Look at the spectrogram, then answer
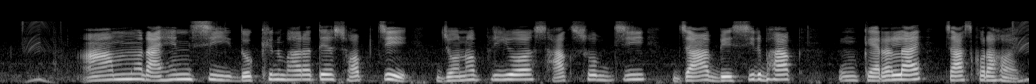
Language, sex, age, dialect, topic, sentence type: Bengali, female, 18-24, Rajbangshi, agriculture, question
